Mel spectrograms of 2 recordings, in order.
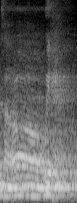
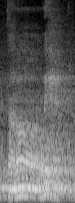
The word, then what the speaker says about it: tarawih: hari sepanjang bulan Ramadan orang Arab bilangnya tarawih pakai h tarawih masuk Ampera Jadi tarawih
